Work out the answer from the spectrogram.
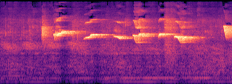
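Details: Kinoi bird with a rambatan phrase used as training material for caged birds: a tumbling run of high, varied whistles, some dipping and rising, packed closely together over three seconds.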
